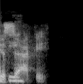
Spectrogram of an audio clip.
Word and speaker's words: Kiyosaki: Kiyosaki.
